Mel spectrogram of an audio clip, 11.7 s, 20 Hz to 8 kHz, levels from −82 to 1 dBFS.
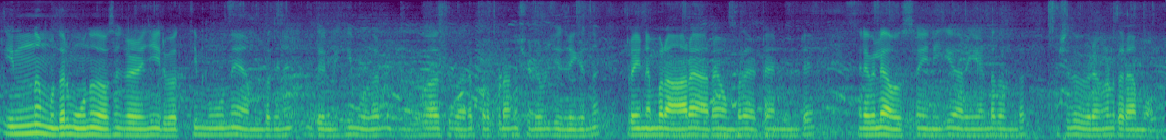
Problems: constant background noise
